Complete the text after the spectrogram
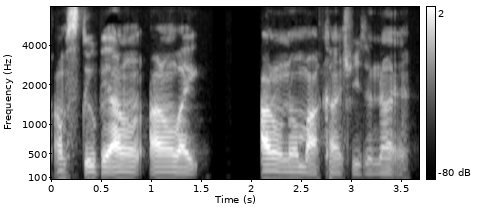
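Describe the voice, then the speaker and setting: Low and fairly even in intonation, slightly mellow, he talks fairly fast; the tone is clean though the audio sounds dull. He's a young adult streamer in a small living room, using a headset mic to banter crudely and bluntly with strangers on a video site.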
